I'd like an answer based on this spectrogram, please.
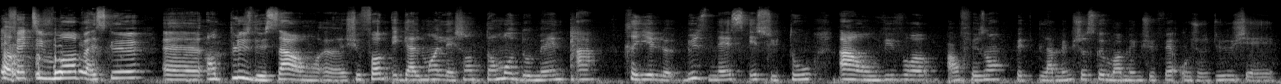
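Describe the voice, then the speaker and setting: Fairly slow speech from a woman, pitched fairly high, ordinary in its pitch variation, with noticeable background noise. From Benin. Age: 20s. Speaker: sales funnel consultant and online trainer. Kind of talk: interview.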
